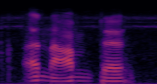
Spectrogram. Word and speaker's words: أنعمت: ثالثا، مع العين زي كلمة أنعمت سورة الفاتحة، أنعمت النون ساكنة وجاء بعدها حرف العين فتنطق أنعمت، وحكمها الإظهار الحلقي.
